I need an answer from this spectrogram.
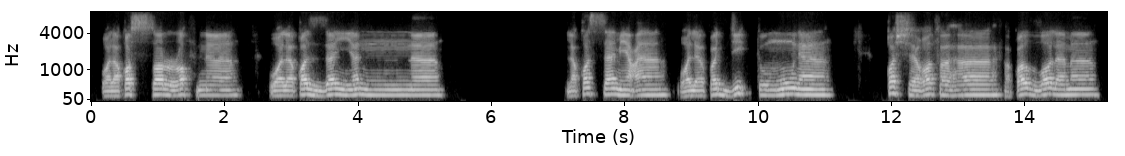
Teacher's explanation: dal bertemu dengan dad, bertemu dengan zal dha, bertemu dengan jim shin sad sin zai. Jadi idghamkan juga. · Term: idgham shaghir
